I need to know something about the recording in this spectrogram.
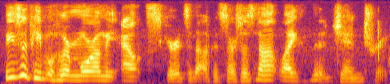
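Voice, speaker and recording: Creaky, bright-voiced male game master. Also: on the high side, big pitch swings, fast talker, muffled recording, a little hiss or hum. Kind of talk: improvised tabletop game narration and chat.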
